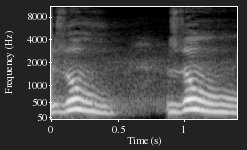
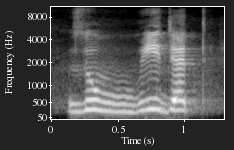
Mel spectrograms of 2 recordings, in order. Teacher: یہ تو واو شد والا ہے، مدہ والا تو بنانا ہی نہیں ہے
